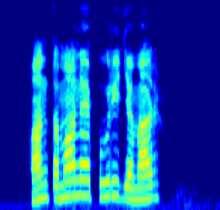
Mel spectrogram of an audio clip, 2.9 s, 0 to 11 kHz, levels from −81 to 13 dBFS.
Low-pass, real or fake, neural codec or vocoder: 9.9 kHz; fake; vocoder, 44.1 kHz, 128 mel bands, Pupu-Vocoder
